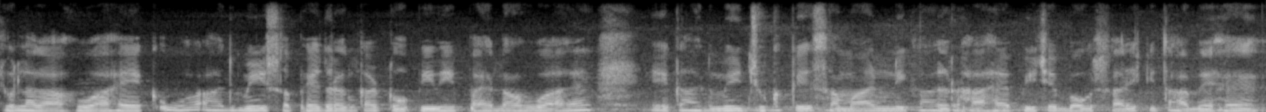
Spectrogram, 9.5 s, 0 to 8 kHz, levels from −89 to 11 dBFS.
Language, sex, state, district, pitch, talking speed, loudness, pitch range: Hindi, male, Jharkhand, Palamu, 130 Hz, 170 wpm, -13 LUFS, 125-140 Hz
